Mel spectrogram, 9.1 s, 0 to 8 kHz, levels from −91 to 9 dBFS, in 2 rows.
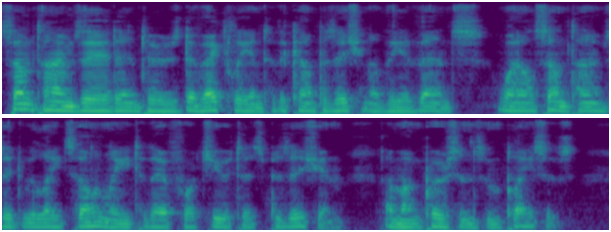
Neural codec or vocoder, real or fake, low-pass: none; real; 7.2 kHz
